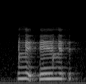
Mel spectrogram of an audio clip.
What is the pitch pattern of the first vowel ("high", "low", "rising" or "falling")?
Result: falling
